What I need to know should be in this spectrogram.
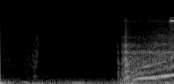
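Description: A small electric motor whirs up to speed.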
